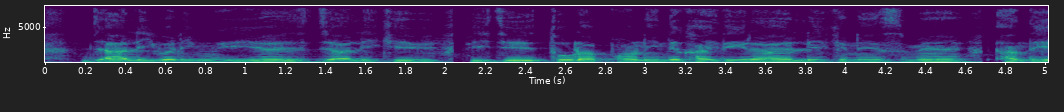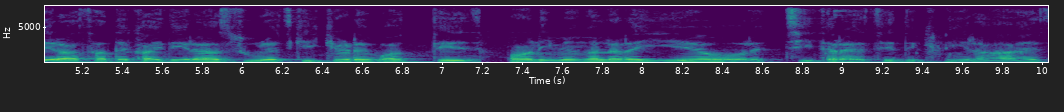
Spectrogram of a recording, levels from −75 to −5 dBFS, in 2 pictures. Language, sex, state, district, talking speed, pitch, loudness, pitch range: Hindi, male, Chhattisgarh, Bilaspur, 235 wpm, 150 Hz, -24 LUFS, 150-160 Hz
